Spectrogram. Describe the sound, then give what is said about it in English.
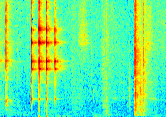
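A spoon clinks against a container while something is stirred, giving a few bright, sharp metallic taps close together, then a pause and one more clink. “Let me just give that a stir.”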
